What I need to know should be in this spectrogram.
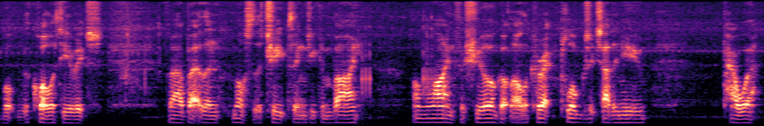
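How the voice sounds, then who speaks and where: A man hosts a casual hands-on review in a deep voice. He talks in a matter-of-fact, rambling way, feeling for his words as he goes. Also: gravelly, a little mellow, slight background noise. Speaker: radio review host.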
